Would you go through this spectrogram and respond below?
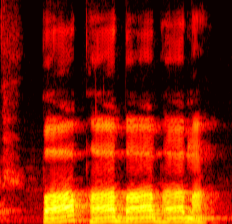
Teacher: एक ऊपर एक नीचे ओठ, जब दोनों सटते हैं तो भाई प फ ब भ म निकलता है ना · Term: द्यो ओष्ठ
